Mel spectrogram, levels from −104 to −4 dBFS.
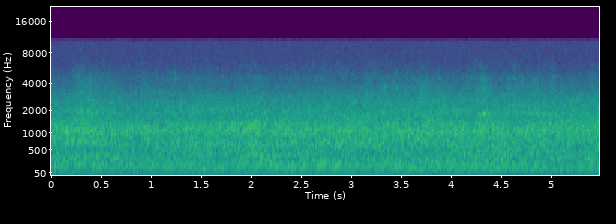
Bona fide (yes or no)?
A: yes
